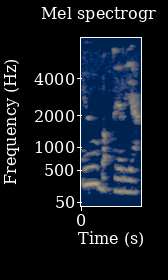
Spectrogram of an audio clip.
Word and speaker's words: eubacteria: dan juga ilmu bacteria tulisannya archaebacteria tapi dibacanya Arfi bacteria ini tulisannya eubacteria tapi dibacanya adalah you bakteria yo yo ini saya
